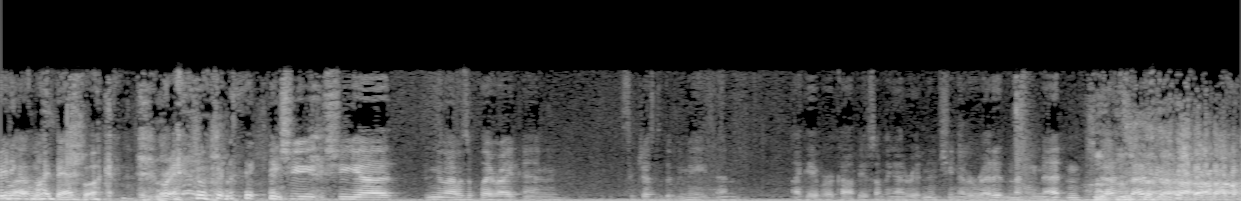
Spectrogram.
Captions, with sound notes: A reading of my bad book. (LAUGHS) And she knew I was a playwright and suggested that we meet. And I gave her a copy of something I’d written, and she never read it, and then we met (LAUGHTER)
